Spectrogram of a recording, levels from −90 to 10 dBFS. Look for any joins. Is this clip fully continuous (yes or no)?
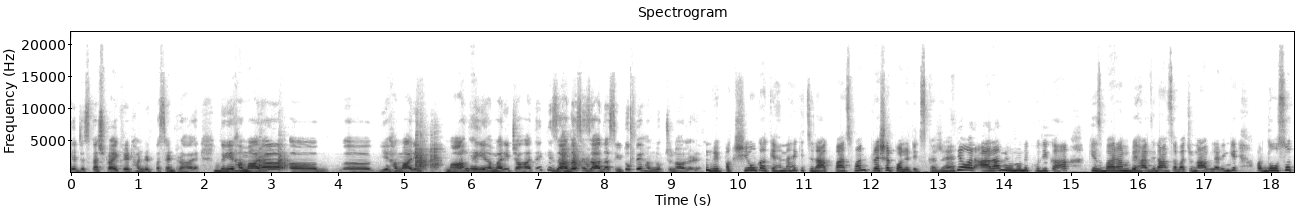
no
